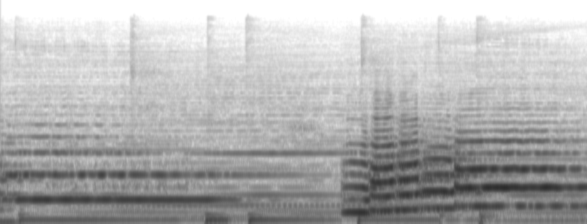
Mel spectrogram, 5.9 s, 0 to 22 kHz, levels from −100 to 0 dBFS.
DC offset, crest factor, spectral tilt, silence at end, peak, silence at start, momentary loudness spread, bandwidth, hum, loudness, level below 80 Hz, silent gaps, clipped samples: under 0.1%; 14 dB; -8 dB/octave; 0 s; -10 dBFS; 0 s; 15 LU; 11 kHz; none; -24 LUFS; -46 dBFS; none; under 0.1%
